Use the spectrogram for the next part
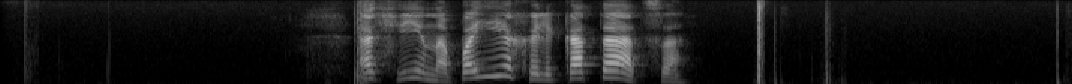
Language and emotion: Russian, positive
